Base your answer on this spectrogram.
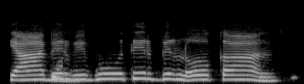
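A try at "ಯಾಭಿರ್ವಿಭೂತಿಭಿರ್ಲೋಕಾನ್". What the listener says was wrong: ಇಲ್ಲಿ ಯಾಭಿರ್ ವಿಭೂತಿಭಿಹಿ ಮತ್ತೆ ತಿರ್ಭಿ ಅಂತ ಇಲ್ಲ, ಅಲ್ಲಿ ಅರ್ಕವಳಿ ಇಲ್ಲ ಬಕ್ಕೆ ಅಲ್ಲ ಮಾತಾಜಿ. ಯಾಭಿರ್ ವಿಭೂತಿಭಿಹಿ ಲೋಕಾನ್. ಮತ್ತೆ ಬಿರ್ಲೋಕಾನ್ ಯಾಕೆ ಹೇಳ್ತೀರಾ? ಅಲ್ಲಿ ವಿಭೂತಿಭಿಹಿ ವರ್ಗು ನಿಲ್ಲೋದು ಅಲ್ಲ. ಯಾಭಿರ್ ವಿಭೂತಿಭಿಹಿ ನಿಂತು ಮತ್ತೆ ಲೋಕಾನ್ ಅಂತ ಹೇಳ್ಬೇಕು.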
